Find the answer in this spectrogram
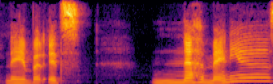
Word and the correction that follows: Nehemia: something? – Princess Nehemia. Nehemia.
